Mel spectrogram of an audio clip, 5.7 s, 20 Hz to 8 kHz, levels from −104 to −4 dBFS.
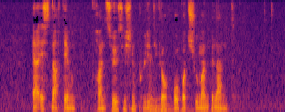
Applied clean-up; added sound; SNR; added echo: none; Guitar; 14 dB; none.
